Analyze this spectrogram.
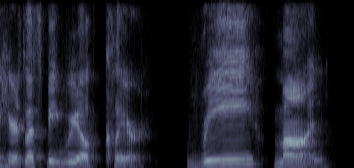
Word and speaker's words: Riman: Remon, not ramen, like ramen noodles. Re re ramen. People say it wrong. Reman, like rebirth, rethink, re-imagine, redefine. You see how it all makes sense? You see the re right there?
